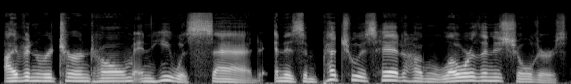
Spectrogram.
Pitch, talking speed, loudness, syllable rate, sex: 145 Hz, 170 wpm, -17 LUFS, 4.2 syllables/s, male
